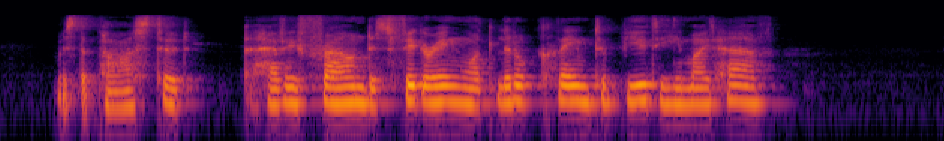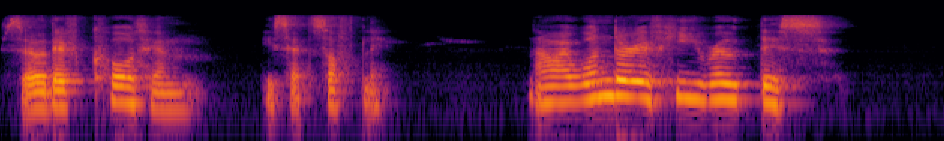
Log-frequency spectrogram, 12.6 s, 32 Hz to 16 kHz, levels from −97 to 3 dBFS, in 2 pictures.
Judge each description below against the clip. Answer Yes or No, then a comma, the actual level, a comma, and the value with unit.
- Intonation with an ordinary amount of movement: No, narrow, 2.3 semitones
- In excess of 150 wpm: No, average, 140 wpm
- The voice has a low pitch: No, medium, 175 Hz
